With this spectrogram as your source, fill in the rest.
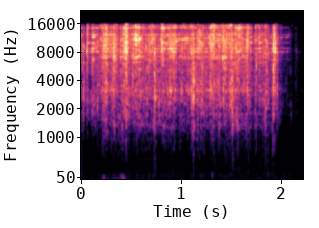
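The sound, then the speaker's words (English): Keys being picked up, a bright metallic jingle of many small clinks and rattles running for about two seconds before stopping, with no talk over it. “Hold on, let me get my keys.”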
